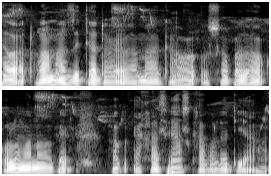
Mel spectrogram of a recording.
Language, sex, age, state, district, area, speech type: Assamese, male, 18-30, Assam, Tinsukia, urban, spontaneous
